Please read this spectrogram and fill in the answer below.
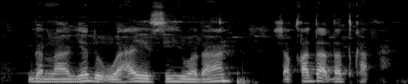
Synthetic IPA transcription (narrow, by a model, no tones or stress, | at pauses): ɡɐlaːɡjɐðʊwɑħɑjsiːwɑðaːnʃɐqɑðɐd̪ɐd̪kʰɐ̰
